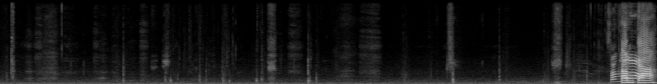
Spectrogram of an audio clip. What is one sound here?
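A middle-aged man whispers tensely.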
